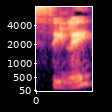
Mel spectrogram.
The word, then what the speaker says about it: Celie: I also think I mispronounced the main character's name in this, so it's not Cecile, it's Celie. So we're following Celie in this, and she's kind of a quieter character, kind of underestimated.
